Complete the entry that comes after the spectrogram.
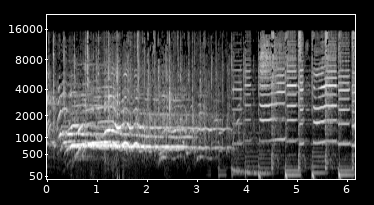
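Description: A crowd bursts into loud applause and cheering for a few seconds to welcome contestant number 7 at a singing contest, then a bouncy, rhythmic musical intro with a steady beat takes over as the clapping fades.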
